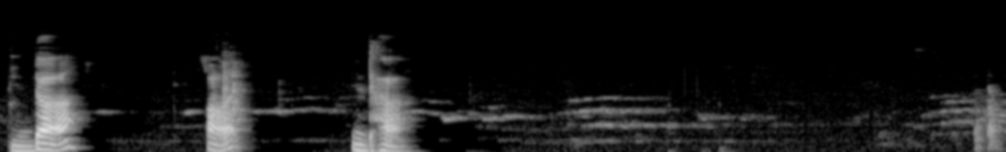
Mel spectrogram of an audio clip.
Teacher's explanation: अग्र भाग यानी कि नोक वाला भाग एक झटके के साथ नीचे गिरता है उन्हें हम उत्क्षिप्त व्यंजन कहते हैं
